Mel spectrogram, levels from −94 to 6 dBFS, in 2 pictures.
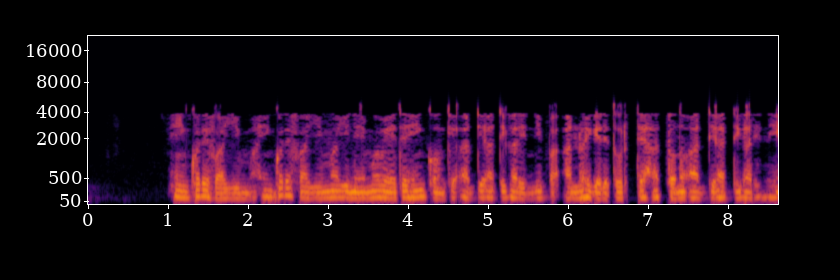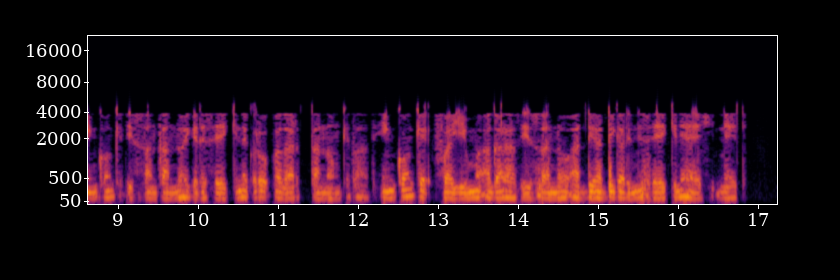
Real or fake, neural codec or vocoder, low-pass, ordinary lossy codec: fake; vocoder, 44.1 kHz, 128 mel bands every 512 samples, BigVGAN v2; 19.8 kHz; AAC, 16 kbps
